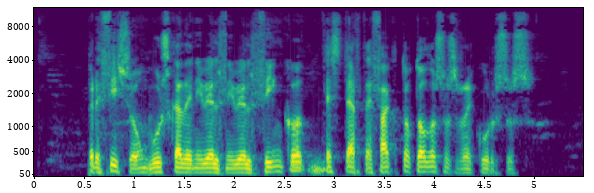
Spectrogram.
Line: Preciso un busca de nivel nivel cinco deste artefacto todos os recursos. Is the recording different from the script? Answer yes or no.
no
